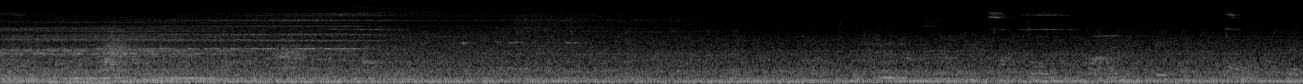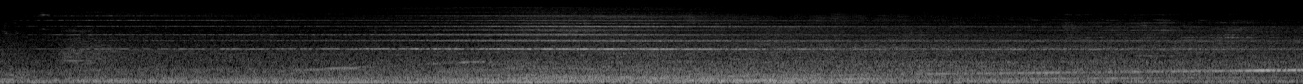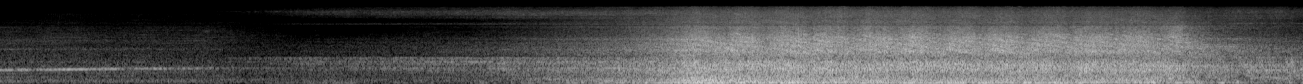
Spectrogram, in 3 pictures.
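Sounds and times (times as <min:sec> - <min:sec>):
express train rushing past: 0:00.0 - 0:11.7, 0:12.6 - 0:39.0.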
